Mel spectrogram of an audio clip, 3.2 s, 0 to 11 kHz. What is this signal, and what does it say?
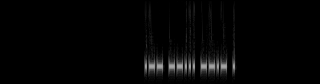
Morse code, heard as a keyed tone, about 60 wpm, 700 Hz. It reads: W7QE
